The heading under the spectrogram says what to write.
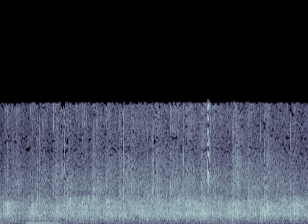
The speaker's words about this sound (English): I would call that a smattering of applause, actually. It's not a wholehearted commitment. That's called forced applause. Started by the lady in pink in the front row.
